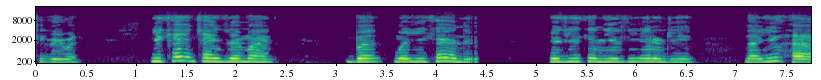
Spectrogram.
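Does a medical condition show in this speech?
Yes: cerebral palsy; from birth, wheelchair user.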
